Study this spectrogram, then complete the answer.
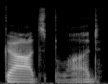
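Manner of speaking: low, reluctant groan of a curse; groaned oath. A narrator's reading. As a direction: groan it with dread, pitched low. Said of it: "closed his eyes and groaned".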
